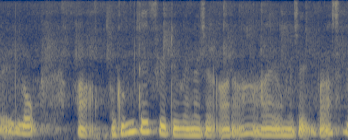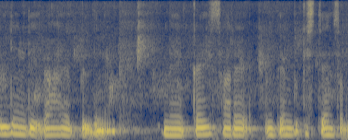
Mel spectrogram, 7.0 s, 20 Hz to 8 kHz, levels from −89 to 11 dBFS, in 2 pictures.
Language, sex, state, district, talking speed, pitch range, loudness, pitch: Hindi, male, Arunachal Pradesh, Papum Pare, 180 wpm, 135-190 Hz, -15 LUFS, 145 Hz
